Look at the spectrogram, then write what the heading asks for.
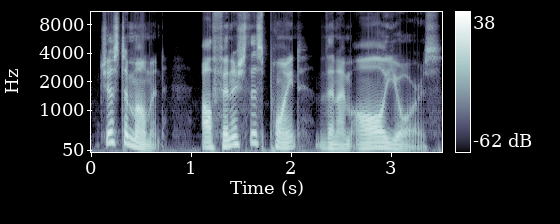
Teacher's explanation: Slower start, soft stress on finish and point and a friendly rise on yours. It keeps confidence without edge. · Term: tone shift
